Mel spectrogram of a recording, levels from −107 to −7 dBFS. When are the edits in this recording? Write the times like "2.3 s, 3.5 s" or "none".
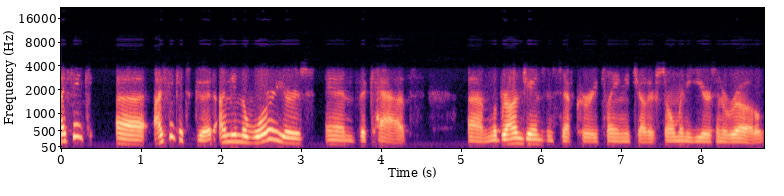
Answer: none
